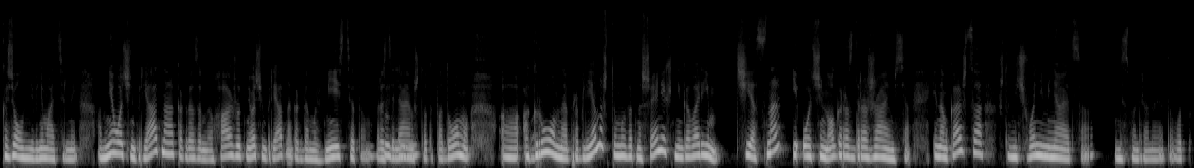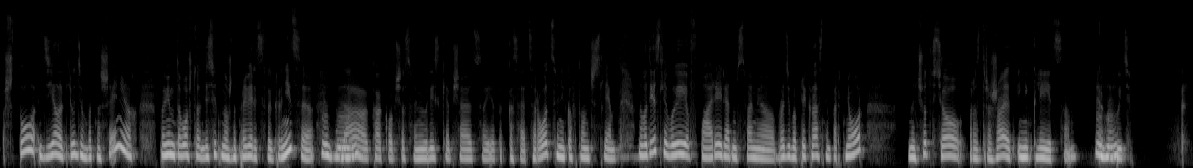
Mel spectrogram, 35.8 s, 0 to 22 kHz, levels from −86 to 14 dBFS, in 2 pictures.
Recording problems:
muffled; very; fading above 1 kHz

